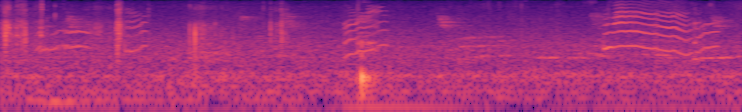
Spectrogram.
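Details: Kitten meowing: several short high chirping mews early on, a wavering mew near the middle, then a longer, louder mew that rises and falls at the end, over a quiet hissy background.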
